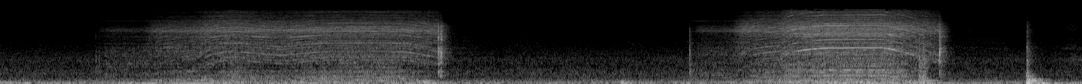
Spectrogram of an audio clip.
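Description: Cordless drill running twice, about three seconds each with a short pause between, its motor whine sagging and recovering in pitch as the bit bites into the metal wrap plate on the door edge.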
